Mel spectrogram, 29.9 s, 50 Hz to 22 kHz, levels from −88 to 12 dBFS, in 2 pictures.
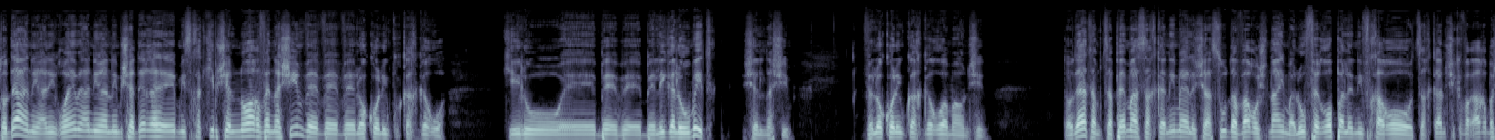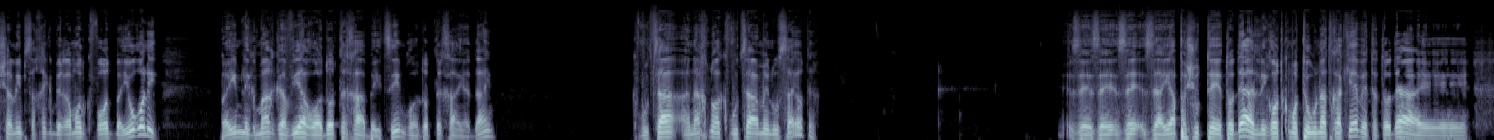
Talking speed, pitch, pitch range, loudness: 160 wpm, 135 Hz, 115-150 Hz, -17 LUFS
